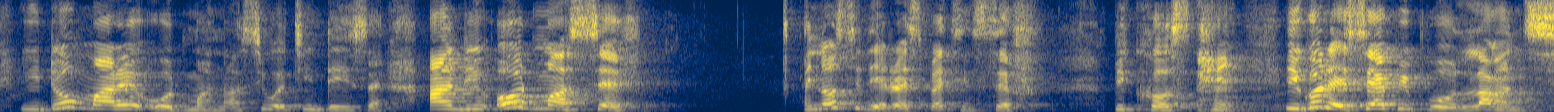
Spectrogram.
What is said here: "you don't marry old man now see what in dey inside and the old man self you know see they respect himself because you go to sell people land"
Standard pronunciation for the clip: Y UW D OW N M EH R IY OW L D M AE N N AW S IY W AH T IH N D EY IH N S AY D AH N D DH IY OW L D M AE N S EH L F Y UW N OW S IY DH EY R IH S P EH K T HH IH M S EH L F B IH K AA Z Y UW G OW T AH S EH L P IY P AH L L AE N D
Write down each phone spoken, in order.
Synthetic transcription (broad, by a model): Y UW D OW N M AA R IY OW L D M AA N N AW S IY W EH T IH N D EY IH N S AY D AH N D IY OW L D M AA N S EH L F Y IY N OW S IY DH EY R IH S P EH K T HH IH M S EH L F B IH K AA S Y UW G OW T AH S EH P IY P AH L L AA N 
